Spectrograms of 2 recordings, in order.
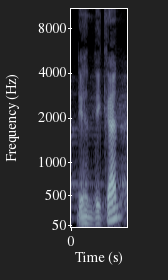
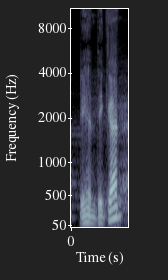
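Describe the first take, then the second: The two takes are said the same way.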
